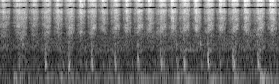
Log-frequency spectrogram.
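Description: A dirty shoe gets scrubbed with shoe cleaner from an AntDesign kit, a steady, close, rhythmic brushing with repeated strokes at a quick, even pace and no talk.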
